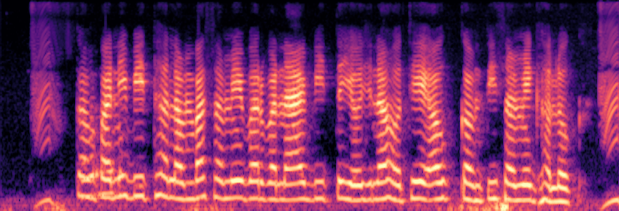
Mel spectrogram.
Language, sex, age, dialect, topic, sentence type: Chhattisgarhi, male, 18-24, Western/Budati/Khatahi, banking, statement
